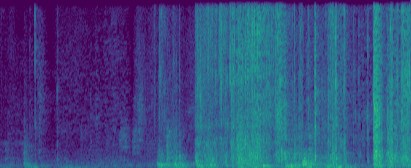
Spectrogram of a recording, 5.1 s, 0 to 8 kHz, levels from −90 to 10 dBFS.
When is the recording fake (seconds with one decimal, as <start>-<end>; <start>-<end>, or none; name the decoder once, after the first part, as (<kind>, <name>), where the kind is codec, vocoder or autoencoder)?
none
